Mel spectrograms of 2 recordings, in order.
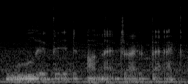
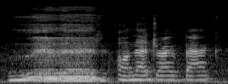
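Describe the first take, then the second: First: Low, soft, seething near-whisper; quietly livid. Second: Loud, slow, seething emphasis; livid. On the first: Retelling the silent furious drive home, whispered low and slow. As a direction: hiss it under the breath. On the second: Telling her viewers how mad she was, loud and slow. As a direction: spit the words out livid. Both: Shown as a demonstration. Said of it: "I was so angry".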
